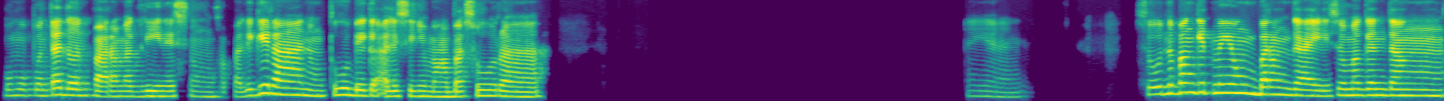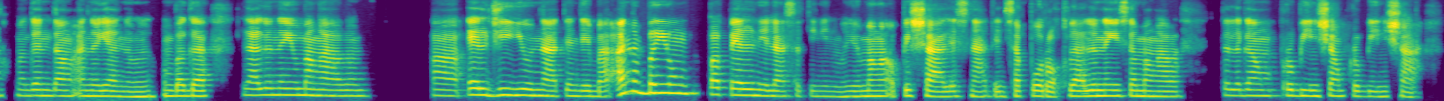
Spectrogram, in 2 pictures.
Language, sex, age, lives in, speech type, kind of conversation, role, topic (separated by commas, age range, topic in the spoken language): Filipino, female, 30-34, Philippines, conversation, podcast, host, Paano natin mapapangalagaan ang mga ilog at sapa sa ating barangay?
